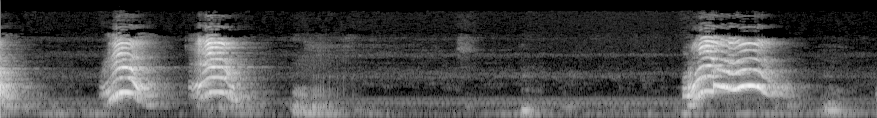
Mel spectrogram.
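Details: Dog producing two quick, high, harmonic barks, then soft low grunts and a single long, wavering whine-like bark near the end; quiet room background.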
